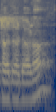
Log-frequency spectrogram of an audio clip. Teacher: ट वर्ग मूर्धा से बोला जाता है।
